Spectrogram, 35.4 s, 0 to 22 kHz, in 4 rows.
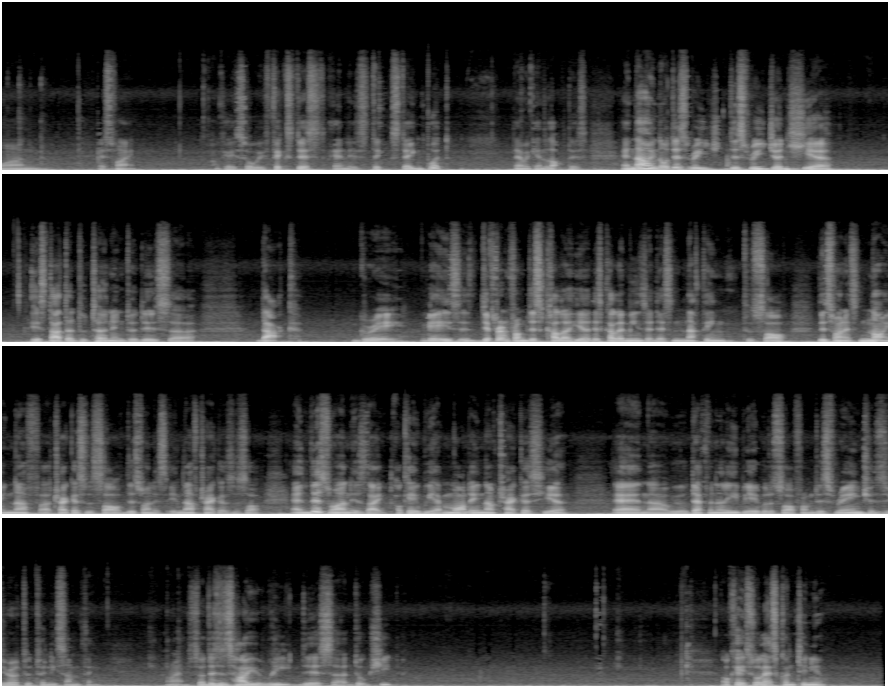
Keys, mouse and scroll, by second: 0.8 alt+Left, 2.0-4.1 drag, 6.0-7.1 middle drag, 28.1 scroll down 1, 32.0 click, 32.7 scroll down 1, 33.0 middle click, 33.4 scroll up 1, 34.4-35.4 drag.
